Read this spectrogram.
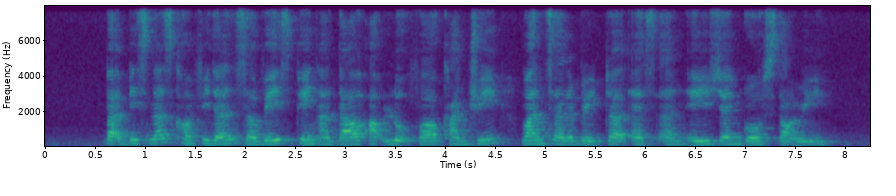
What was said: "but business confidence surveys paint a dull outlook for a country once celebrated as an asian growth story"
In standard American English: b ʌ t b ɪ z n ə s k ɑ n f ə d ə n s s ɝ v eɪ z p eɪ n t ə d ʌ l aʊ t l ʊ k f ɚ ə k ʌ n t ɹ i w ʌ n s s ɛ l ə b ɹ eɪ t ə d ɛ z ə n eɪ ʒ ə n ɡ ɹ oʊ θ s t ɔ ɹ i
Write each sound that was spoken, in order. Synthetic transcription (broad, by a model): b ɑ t b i s n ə s k ɑ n f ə d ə n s s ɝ v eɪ s p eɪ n ə d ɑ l aʊ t l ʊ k f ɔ ə k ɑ n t ɹ i w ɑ n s s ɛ l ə b ɹ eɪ t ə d ɛ s ə n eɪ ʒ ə n ɡ ɹ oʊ s t ɔ ɹ i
